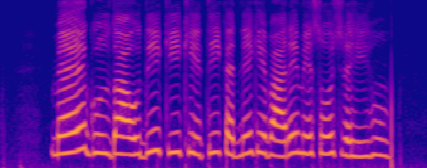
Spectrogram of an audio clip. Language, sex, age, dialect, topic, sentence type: Hindi, male, 25-30, Hindustani Malvi Khadi Boli, agriculture, statement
